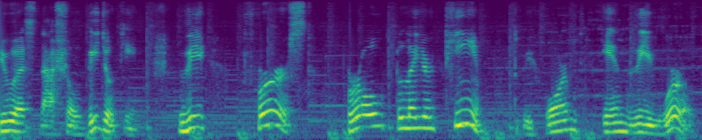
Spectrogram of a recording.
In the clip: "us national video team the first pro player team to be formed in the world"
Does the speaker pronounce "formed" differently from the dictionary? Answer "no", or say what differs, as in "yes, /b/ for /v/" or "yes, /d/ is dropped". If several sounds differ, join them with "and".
no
